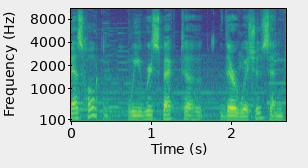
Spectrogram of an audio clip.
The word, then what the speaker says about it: Houghton: And we do here at Arizona Public Media go with the family's preferred pronunciation, which is Houghton. Boy, I'm not sure I've ever heard that. We say Houghton because the family, the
